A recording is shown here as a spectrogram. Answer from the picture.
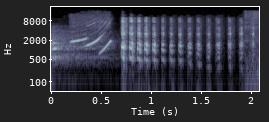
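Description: Cartoon-style comedy sound effect added in editing: a few quick rising whistle-like glides, then a rapid run of clicks, about a dozen a second, that stops just before speech resumes.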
